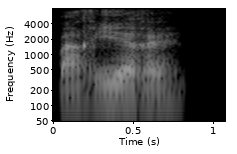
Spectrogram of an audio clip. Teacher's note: la I más la E, que al no estar acentuada va a ser una schwa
